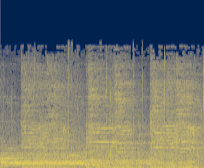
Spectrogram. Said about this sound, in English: It's All-Star Weekend in Houston. Let's turn it up. Somebody scream.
